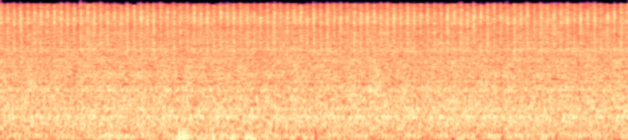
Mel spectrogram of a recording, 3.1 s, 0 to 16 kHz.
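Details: 2015 Chevy Cruze, 80k miles, new turbo fitted: uneven, stumbling idle with irregular shakes, running only on cylinders three and four with no spark on one and two; control signals present, aftermarket Dorman ignition coil suspected; misfire.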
